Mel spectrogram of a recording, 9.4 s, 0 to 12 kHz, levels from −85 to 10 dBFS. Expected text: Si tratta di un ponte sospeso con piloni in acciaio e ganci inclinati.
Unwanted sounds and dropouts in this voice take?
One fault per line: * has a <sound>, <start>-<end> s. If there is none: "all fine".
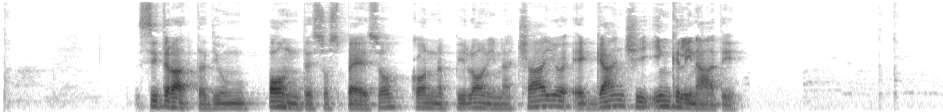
all fine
